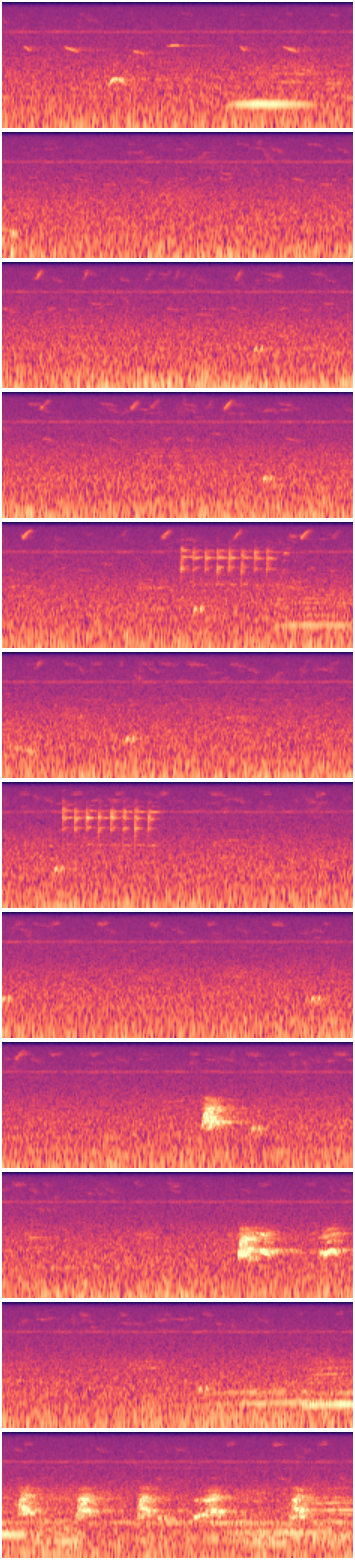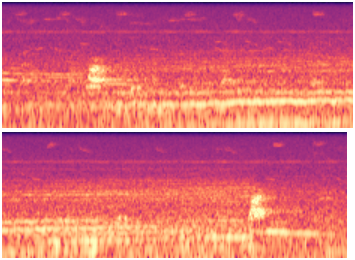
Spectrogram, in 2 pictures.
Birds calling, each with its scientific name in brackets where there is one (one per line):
unidentified bird
Green Jay (Cyanocorax yncas)
Yellow-backed Oriole (Icterus chrysater)
Andean Motmot (Momotus aequatorialis)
